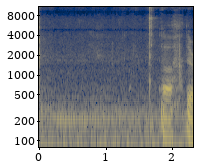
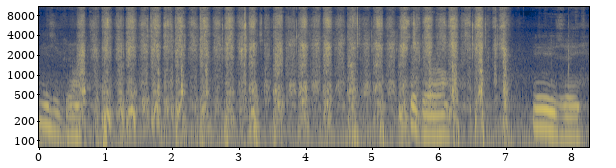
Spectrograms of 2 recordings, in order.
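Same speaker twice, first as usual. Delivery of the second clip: soothing a horse; 4 dB quieter than usual. Real, not acted. Calming the horse during shoeing.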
